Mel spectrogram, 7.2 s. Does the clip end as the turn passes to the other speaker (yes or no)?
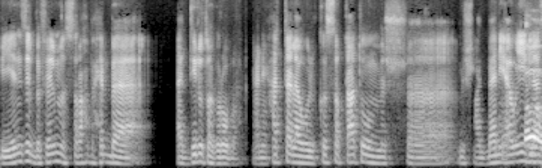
yes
